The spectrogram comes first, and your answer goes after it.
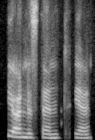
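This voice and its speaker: This woman speaks with a Czech accent at a slow, unhurried pace, stopping often to search for the next word. Her voice sits a little high, and the sound is dry and close with no room echo. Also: fairly bright tone. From Czech Republic. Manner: halting, searching for words, many fillers. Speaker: trauma therapist. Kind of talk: online lecture Q&A.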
